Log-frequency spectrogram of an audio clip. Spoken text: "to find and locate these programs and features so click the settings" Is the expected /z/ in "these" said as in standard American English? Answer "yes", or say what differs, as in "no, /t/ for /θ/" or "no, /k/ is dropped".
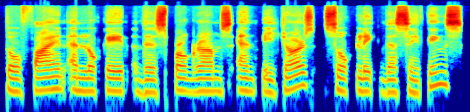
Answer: no, /s/ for /z/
